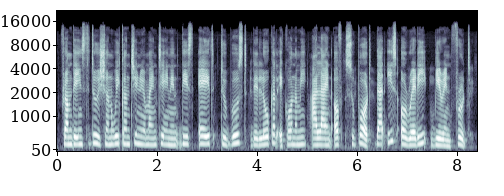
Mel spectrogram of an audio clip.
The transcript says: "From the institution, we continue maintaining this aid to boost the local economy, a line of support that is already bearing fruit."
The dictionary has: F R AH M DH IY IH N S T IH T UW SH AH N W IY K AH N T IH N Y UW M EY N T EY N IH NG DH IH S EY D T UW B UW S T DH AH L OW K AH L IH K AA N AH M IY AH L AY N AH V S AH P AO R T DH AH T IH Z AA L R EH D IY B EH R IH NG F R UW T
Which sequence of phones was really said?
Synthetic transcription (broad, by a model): F R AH M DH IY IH N S T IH T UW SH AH N W IY K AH N T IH N Y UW M EY N T EY N IH NG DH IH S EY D T UW B UW S T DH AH L OW K AH L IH K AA N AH M IY AH L AY N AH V S AH P AO R T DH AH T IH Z AA L R EH D IY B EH R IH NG F R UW T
